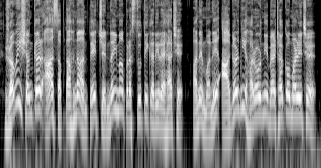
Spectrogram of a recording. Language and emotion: Gujarati, happy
